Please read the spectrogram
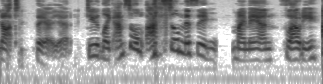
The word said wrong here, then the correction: Flutie: I thought you were gonna say Angel, but no, it was Flutie. – Oh, Flutie, excuse me. I can never say his name right.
